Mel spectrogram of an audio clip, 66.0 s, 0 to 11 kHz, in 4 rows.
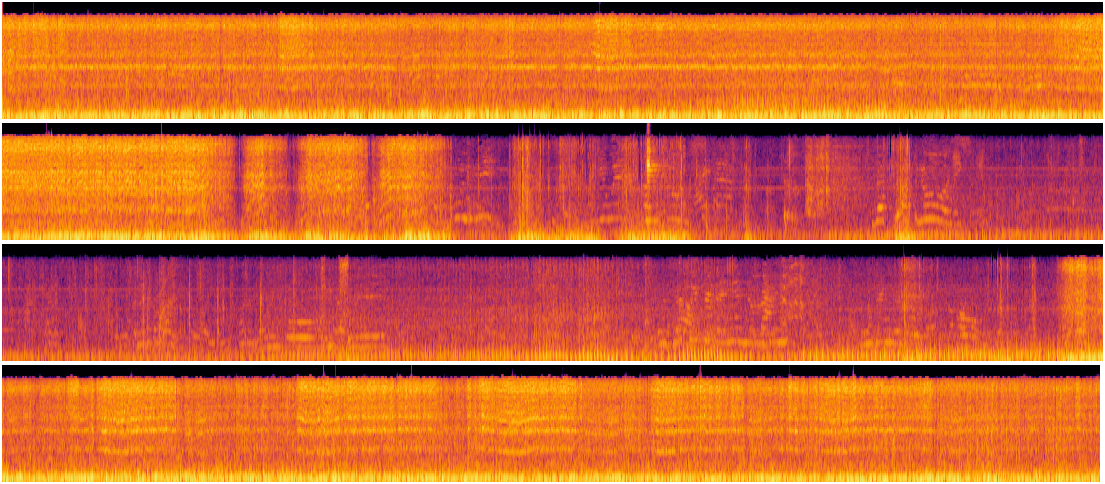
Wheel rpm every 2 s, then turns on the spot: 210, 230, 230, 230, 230, 230, 230, 230, 210, 190, 80, 80, 10, 10, 0, 0, 0, 0, 0, 0, 0, 0, 0, 0, 80, 220, 220, 230, 230, 220, 220, 230, 230.
24-28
